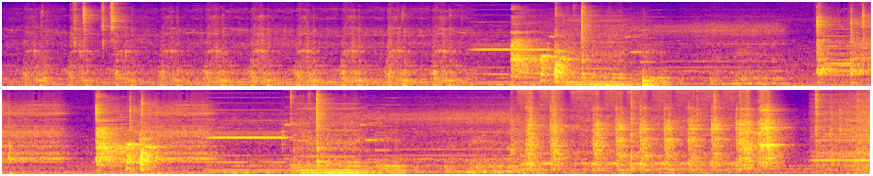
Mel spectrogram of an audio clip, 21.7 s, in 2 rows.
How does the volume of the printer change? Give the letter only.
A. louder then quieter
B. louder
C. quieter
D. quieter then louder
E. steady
B.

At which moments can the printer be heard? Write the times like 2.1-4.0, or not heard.
0.0-21.6.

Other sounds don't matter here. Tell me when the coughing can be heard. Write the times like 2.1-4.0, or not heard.
6.3-8.2, 12.0-12.8.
